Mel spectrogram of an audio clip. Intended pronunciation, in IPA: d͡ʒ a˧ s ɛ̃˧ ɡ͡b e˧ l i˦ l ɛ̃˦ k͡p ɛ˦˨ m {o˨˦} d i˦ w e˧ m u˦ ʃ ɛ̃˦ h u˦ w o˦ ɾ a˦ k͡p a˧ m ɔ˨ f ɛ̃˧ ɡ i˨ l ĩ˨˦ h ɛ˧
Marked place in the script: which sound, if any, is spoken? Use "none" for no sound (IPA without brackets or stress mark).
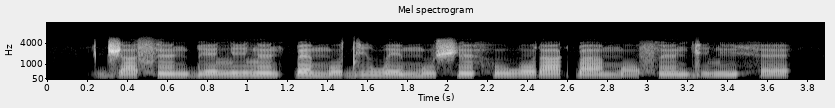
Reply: o˨˦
